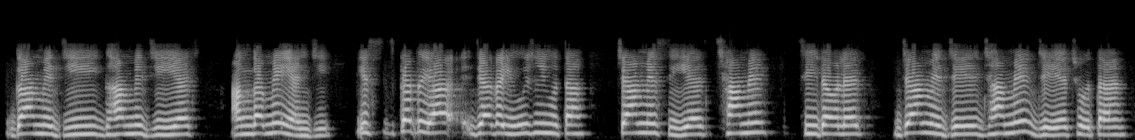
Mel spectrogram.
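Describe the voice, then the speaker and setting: A woman's voice: a little high, steady tone, takes it slowly, smooth, highs cut off. A woman teaching spelling in a patient lesson, repeating each point and asking questions back to her students. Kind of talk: whiteboard lesson.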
